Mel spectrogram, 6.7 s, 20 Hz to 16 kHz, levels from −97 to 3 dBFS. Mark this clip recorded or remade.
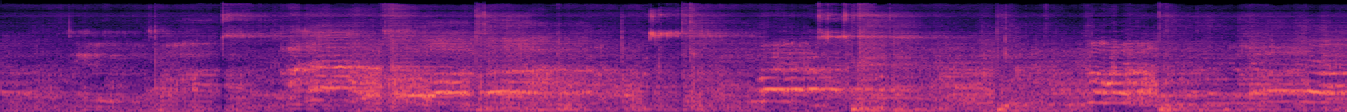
remade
